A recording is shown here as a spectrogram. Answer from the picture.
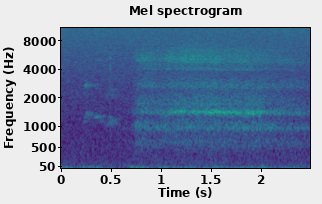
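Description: A woman's long, audible deep breath, starting about three-quarters of a second in and running on past the end.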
